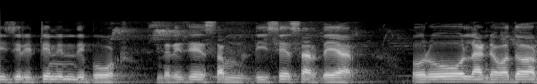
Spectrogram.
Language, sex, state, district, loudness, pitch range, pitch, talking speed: English, male, Odisha, Malkangiri, -18 LUFS, 110-120 Hz, 115 Hz, 180 wpm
